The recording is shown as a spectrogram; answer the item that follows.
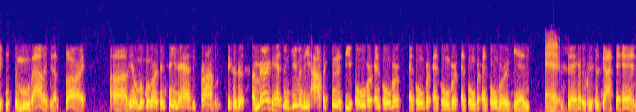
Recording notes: WURD listeners call in to add their reactions as well.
